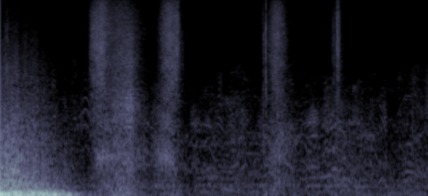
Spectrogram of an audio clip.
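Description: Short chimes and swishes sound from the game now and then.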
